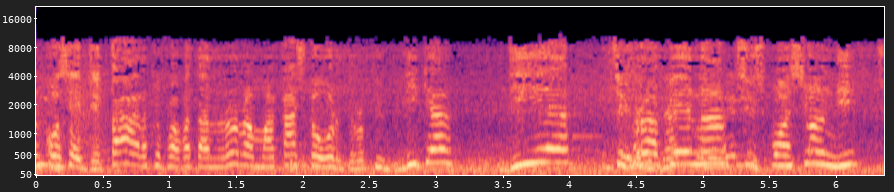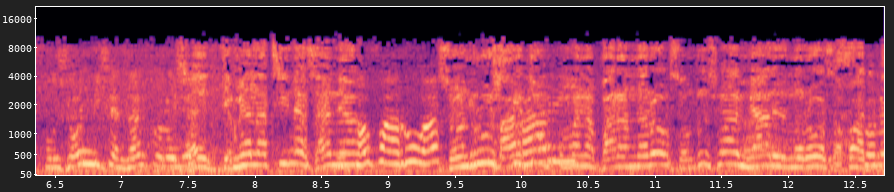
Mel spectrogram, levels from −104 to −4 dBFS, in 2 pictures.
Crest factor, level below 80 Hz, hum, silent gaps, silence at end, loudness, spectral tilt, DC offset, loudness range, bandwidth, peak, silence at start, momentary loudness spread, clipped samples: 14 dB; -40 dBFS; none; none; 0 s; -17 LUFS; -4 dB/octave; under 0.1%; 2 LU; 10 kHz; -4 dBFS; 0 s; 6 LU; under 0.1%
